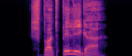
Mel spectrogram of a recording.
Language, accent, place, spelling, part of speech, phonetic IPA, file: German, Germany, Berlin, spottbilliger, adjective, [ˈʃpɔtˌbɪlɪɡɐ], De-spottbilliger.ogg
- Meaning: inflection of spottbillig: 1. strong/mixed nominative masculine singular 2. strong genitive/dative feminine singular 3. strong genitive plural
